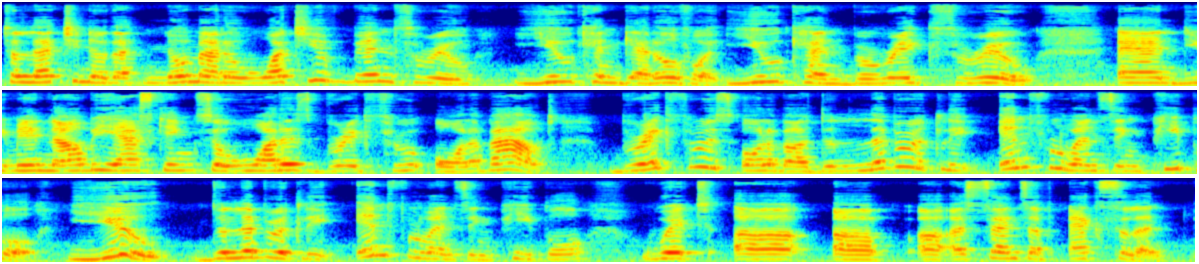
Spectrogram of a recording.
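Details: Woman who grew up with a major speech impediment and still stutters sometimes; word repetitions; stuttering.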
